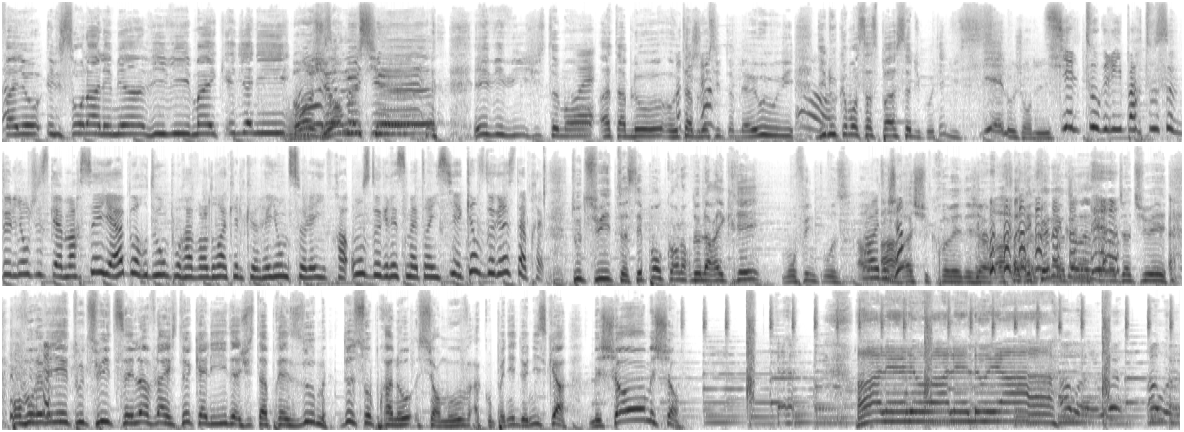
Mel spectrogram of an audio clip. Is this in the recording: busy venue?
yes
